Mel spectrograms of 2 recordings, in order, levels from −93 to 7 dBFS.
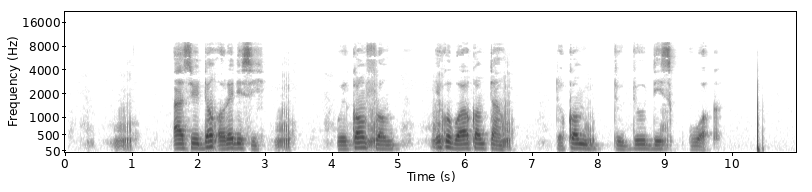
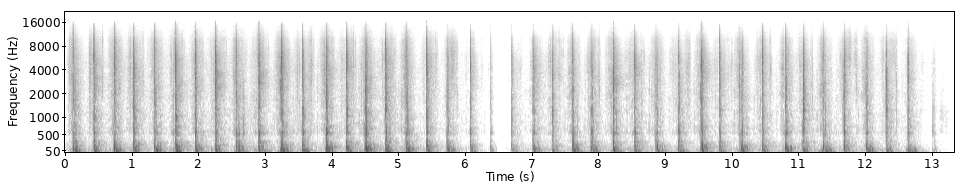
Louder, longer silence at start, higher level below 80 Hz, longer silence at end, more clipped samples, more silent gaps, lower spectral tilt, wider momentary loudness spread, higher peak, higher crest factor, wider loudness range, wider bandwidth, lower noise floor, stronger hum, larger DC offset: first, -29 LUFS vs -39 LUFS; first, 0.75 s vs 0.05 s; second, -56 dBFS vs -48 dBFS; first, 0.55 s vs 0.3 s; neither; neither; first, -5.5 dB/octave vs -2.5 dB/octave; first, 17 LU vs 10 LU; about the same, -6 dBFS vs -8 dBFS; second, 24 dB vs 34 dB; about the same, 4 LU vs 5 LU; second, 9.4 kHz vs 16.5 kHz; first, -81 dBFS vs -67 dBFS; neither; neither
